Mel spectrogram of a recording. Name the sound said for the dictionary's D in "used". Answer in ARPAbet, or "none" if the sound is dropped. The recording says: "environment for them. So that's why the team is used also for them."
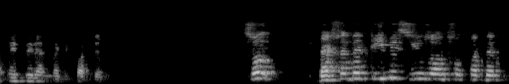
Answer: none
